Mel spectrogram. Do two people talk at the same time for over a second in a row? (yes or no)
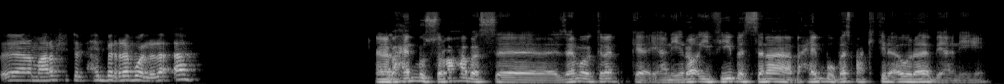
no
